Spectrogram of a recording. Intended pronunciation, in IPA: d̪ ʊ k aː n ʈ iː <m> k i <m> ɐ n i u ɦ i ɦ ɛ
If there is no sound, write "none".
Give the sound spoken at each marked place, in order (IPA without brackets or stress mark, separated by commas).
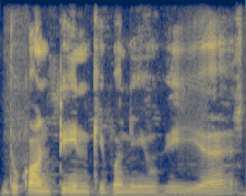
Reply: n, b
